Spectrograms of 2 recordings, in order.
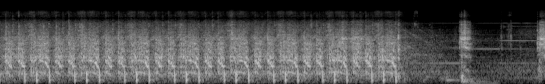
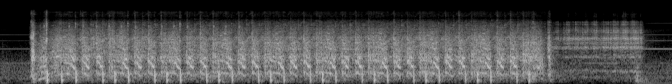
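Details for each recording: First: Skoda Octavia vRS mk3, compression test on a slightly flat battery: steady cranking at about two even beats a second; cylinder 2 reads 12.5 bar, which is fine, versus zero on the first cylinder tested. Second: Skoda Octavia vRS compression test on cylinder 1, the previously diagnosed problem cylinder, with injectors in and a slightly flat battery: five seconds of fast, even, airy cranking with no firing and zero compression on cylinder 1.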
